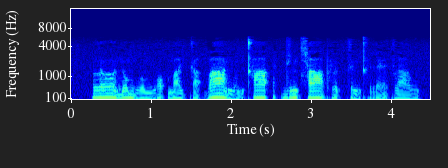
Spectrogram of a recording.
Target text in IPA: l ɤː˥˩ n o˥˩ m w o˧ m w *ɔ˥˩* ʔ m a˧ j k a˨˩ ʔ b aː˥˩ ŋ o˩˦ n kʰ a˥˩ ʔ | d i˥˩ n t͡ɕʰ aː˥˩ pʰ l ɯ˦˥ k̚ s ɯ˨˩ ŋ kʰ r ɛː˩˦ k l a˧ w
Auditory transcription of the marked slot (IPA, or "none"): ɔ˥˩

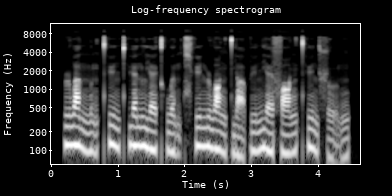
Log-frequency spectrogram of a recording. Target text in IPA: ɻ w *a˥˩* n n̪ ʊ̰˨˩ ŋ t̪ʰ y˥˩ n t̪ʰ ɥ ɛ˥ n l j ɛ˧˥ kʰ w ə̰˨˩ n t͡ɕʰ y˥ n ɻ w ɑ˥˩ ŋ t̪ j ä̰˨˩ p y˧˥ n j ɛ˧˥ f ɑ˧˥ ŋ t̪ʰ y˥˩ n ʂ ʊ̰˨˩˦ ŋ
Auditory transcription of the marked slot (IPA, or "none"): a˥˩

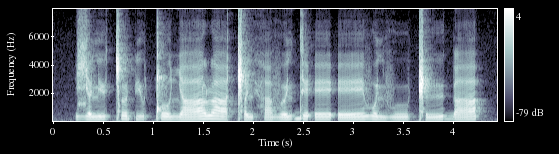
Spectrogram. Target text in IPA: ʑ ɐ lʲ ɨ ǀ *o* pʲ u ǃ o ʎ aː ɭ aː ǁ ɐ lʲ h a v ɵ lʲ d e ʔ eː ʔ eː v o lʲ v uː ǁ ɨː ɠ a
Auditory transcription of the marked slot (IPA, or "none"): ɵ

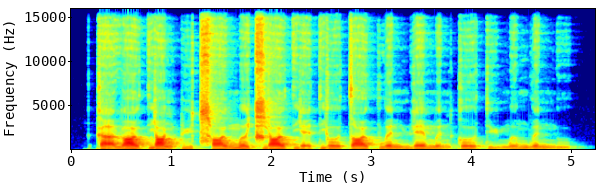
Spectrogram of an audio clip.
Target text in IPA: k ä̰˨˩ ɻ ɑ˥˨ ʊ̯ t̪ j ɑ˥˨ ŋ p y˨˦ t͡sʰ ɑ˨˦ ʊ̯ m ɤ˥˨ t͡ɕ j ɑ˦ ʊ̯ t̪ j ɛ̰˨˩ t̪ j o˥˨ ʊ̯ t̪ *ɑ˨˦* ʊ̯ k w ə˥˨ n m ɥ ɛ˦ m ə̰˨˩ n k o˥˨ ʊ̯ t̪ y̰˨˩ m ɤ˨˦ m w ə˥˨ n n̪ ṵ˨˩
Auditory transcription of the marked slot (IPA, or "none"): ɑ˥˨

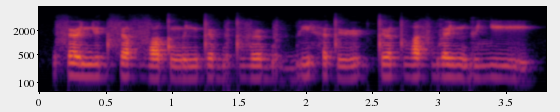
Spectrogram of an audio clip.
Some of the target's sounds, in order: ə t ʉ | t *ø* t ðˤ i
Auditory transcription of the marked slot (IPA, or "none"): ɵ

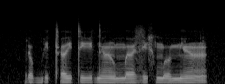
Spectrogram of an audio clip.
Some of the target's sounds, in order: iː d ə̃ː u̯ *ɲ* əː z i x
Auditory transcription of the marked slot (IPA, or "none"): m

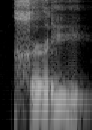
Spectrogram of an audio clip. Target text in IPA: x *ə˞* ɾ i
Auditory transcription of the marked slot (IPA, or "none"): ə˞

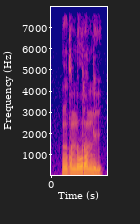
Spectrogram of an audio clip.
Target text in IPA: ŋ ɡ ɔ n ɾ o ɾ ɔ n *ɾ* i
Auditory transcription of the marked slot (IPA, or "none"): ɾ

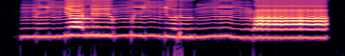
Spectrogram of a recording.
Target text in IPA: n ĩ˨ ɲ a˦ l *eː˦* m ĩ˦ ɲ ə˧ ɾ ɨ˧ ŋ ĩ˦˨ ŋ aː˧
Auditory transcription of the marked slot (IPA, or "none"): eː˦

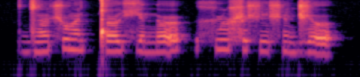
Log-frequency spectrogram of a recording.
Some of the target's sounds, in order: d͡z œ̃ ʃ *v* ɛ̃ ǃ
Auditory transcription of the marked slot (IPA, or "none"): v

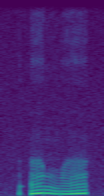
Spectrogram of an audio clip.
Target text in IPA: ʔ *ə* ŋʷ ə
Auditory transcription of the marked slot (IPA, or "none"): ə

